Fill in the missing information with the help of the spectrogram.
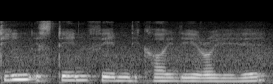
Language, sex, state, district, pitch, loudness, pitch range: Hindi, female, Arunachal Pradesh, Papum Pare, 170 Hz, -15 LUFS, 160-195 Hz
